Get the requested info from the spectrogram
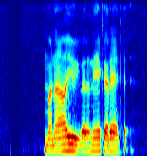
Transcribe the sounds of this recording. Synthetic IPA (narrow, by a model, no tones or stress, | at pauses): manaːʋɐjuʋiʋɐɾənejəkəɾəæt̪ə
